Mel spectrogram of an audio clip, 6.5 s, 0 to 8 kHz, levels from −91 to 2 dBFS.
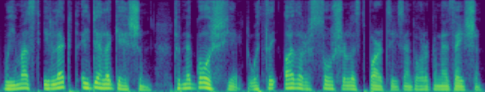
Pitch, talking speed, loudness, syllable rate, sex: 115 Hz, 130 wpm, -19 LUFS, 4.9 syllables/s, male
